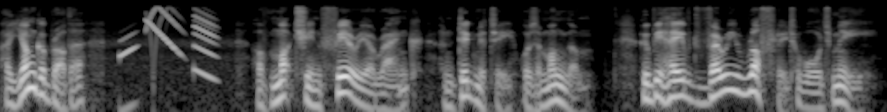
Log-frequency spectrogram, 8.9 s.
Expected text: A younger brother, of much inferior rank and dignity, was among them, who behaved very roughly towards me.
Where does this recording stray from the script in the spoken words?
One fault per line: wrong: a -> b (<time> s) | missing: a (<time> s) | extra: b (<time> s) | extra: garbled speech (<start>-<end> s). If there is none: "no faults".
no faults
